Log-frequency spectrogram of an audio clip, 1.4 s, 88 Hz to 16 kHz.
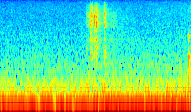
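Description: A Samsung Galaxy Z Flip 4 snaps a photo, giving two quick crisp shutter clicks close together over a steady low hum, followed a moment later by a faint soft electronic chirp.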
